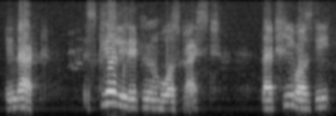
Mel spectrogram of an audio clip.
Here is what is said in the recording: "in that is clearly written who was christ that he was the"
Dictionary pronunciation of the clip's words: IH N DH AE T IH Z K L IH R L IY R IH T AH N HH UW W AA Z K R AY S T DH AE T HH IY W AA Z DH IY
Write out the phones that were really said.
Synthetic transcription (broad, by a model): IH N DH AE T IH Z K L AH R L IY R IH T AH N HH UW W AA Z K R AY S T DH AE T HH IY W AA Z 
